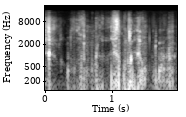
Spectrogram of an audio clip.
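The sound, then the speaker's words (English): Crisp crunches of biting into and chewing a Sweet Tango apple, a few sharp, bright crunch bursts separated by softer chewing sounds, heard alone without talk. “This episode is brought to you by Sweet Tango Apples. And you might think it's rude to crunch an apple while recording a podcast ad.”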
